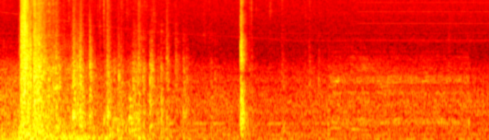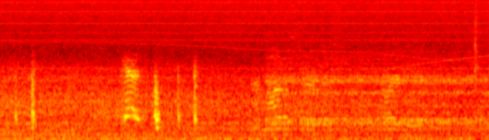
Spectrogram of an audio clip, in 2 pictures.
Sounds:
car
speech

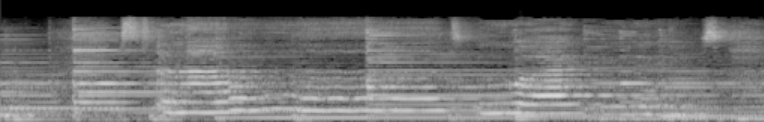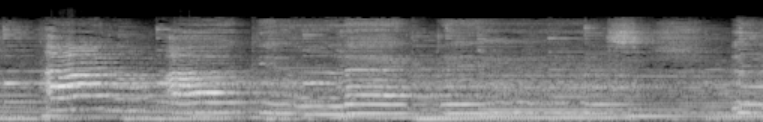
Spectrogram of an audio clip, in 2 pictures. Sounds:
female singing
music

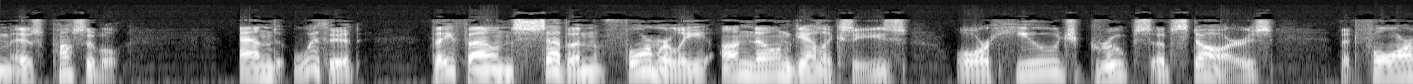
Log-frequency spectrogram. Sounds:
speech

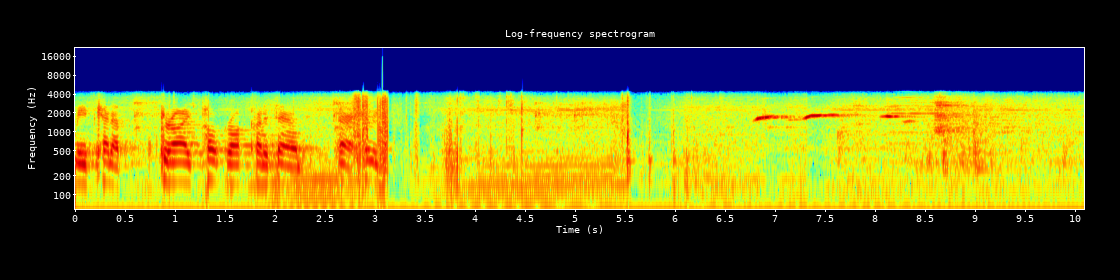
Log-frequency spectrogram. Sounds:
whistling

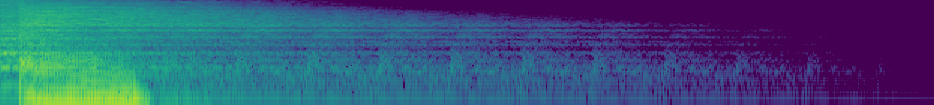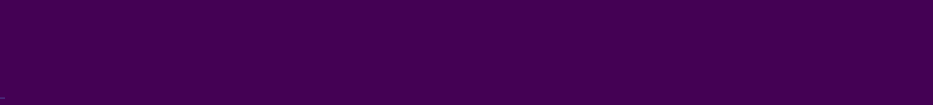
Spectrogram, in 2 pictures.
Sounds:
music
electronic music

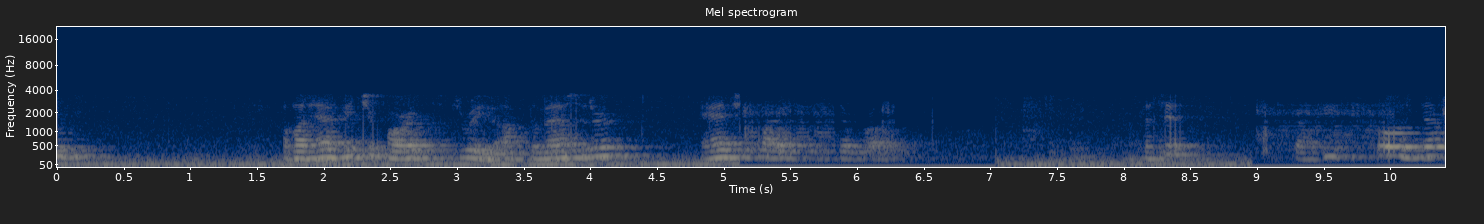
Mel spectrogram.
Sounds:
speech

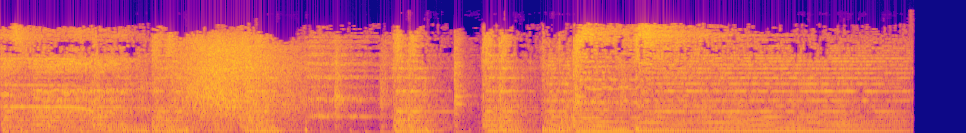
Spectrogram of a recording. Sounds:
music

